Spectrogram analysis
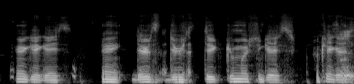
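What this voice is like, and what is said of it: Strained voice imitating another person. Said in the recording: “Do you not know who did this voice ... It sounds like somebody's holding onto your nads ... sounds just like him”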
